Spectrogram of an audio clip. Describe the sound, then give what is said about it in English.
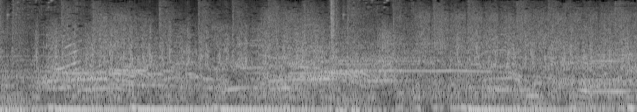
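Gunshots at a party crack through a loud, distorted cell phone recording, a few sharp bangs buried in a dense wall of crowd noise and shouting voices that never lets up. “You boys had some real guns.”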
